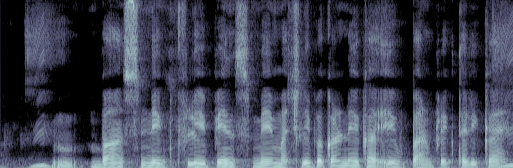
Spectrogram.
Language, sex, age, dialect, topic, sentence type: Hindi, male, 31-35, Awadhi Bundeli, agriculture, statement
